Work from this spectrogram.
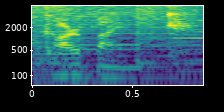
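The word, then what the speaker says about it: Carbink: Anything I used to pronounce that Pokemon's name is Carbank.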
